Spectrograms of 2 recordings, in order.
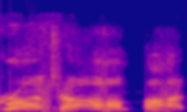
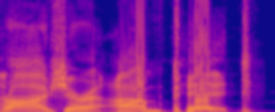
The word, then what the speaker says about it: Raja Ampat: It's Raja Ampat. Exactly, not Roger Armpit.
